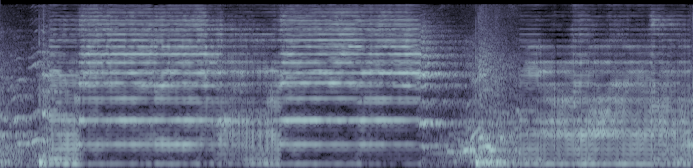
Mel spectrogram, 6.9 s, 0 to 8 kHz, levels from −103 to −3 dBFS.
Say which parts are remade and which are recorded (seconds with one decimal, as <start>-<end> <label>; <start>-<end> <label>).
0.0-0.5 recorded; 0.5-4.2 remade; 4.2-5.2 recorded; 5.2-6.9 remade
